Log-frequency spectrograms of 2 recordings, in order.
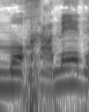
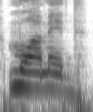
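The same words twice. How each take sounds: First: "Mohamed" with a hard j for the h; Spanish-style Mohamed. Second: "Mohamed" with the h left silent; French-style silent H. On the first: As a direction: rasp the middle of "Mohamed" like a Spanish jota. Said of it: "como aquí le dicen Mohamed". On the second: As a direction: glide through "Mohamed" as Mo-amed. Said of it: "en Francia se dice". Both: Shown as a demonstration.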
